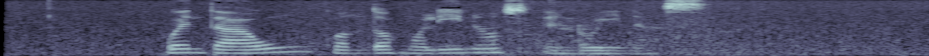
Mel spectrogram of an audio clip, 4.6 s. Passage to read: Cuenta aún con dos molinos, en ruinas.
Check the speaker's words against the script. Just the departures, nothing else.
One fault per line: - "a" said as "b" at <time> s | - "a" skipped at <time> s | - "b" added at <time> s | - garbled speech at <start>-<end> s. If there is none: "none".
none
